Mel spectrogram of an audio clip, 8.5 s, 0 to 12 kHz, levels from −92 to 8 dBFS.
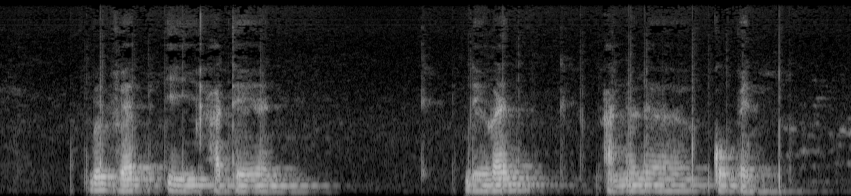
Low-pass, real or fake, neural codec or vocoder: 10.8 kHz; real; none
